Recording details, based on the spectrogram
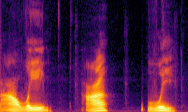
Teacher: Dan huruf dhim di situ dhi itu harus dibaca isti'la, terangkat lidahnya ya dengan keadaan yang tebal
